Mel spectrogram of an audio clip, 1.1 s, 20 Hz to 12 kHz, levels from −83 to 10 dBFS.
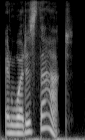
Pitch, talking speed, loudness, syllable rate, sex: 225 Hz, 225 wpm, -18 LUFS, 4.7 syllables/s, female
